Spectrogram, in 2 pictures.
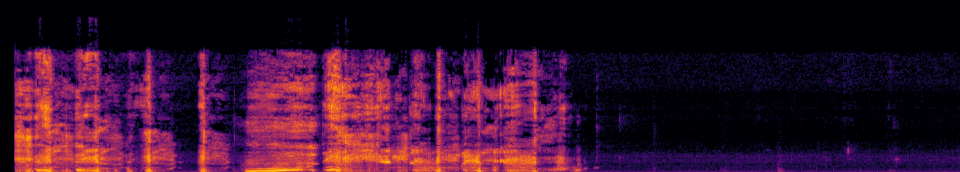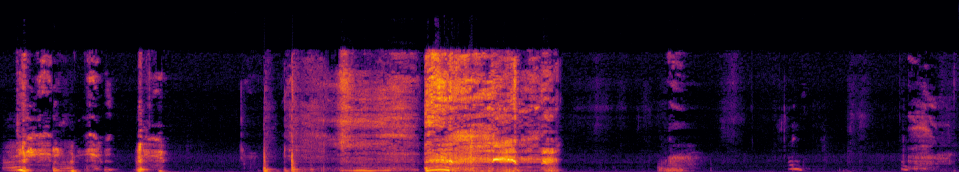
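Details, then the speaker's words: Whooping cough (pertussis) paroxysm: repeated rapid cough bursts in fits with strained, noisy in-breaths between. "Примерно так выглядит кашель при коклюше надо было заснять это приступы когда человек задыхается С громким вдохом такой кашель только бывает при коклюше"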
